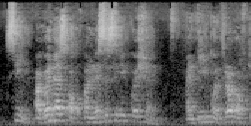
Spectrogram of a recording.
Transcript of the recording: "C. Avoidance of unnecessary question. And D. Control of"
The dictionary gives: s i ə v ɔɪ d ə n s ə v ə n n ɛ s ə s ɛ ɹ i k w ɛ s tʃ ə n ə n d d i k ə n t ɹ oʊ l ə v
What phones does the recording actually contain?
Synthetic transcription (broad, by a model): s i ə w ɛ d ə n s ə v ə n n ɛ s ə s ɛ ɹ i k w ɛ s ʃ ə n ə n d d i k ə n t ɹ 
